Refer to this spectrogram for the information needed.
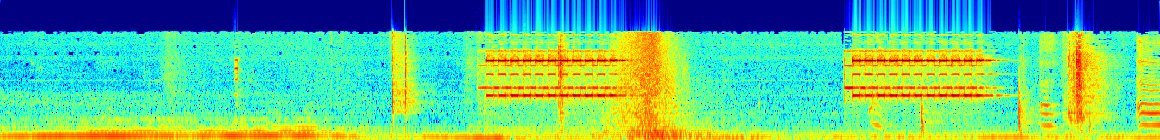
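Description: A telephone rings in two long, loud bursts of rapid electronic trilling, separated by a short pause with a soft rustle and a faint low hum underneath.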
